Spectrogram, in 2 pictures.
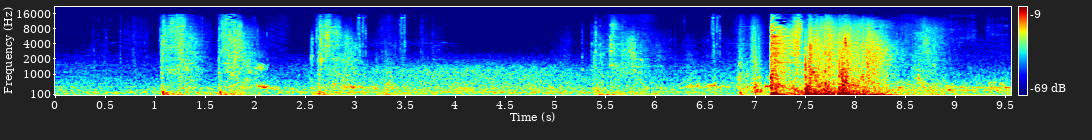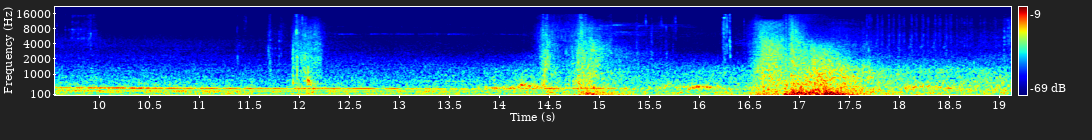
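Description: Digital game sound effects swish and chime.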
